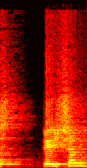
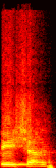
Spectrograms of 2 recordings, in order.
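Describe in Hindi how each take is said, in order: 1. शब्द s की ध्वनि से शुरू होता है। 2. शब्द सीधे t की ध्वनि से शुरू होता है।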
